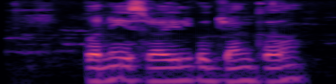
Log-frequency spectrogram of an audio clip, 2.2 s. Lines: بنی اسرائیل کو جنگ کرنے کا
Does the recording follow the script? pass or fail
fail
